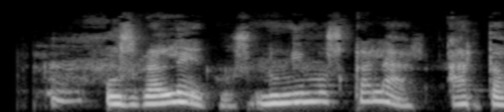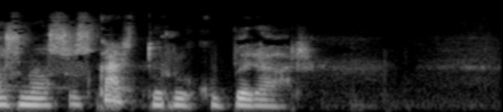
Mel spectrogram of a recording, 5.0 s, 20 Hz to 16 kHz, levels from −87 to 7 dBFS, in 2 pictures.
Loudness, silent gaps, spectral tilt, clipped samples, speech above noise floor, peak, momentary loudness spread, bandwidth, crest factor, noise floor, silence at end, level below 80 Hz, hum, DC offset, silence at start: -22 LUFS; none; -4.5 dB/octave; under 0.1%; 40 dB; -2 dBFS; 15 LU; 11 kHz; 20 dB; -61 dBFS; 0.95 s; -72 dBFS; none; under 0.1%; 0.2 s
